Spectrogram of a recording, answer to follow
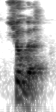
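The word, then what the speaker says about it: sugar: जैसे एक बहुत ही कॉमन शब्द है एस यू जी ए आर इसका मतलब आप जानते होंगे चीनी उसका सही उच्चारण है शुगर ना कि शुगर इसी तरह एस यू आर इका उच्चारण भी शो या शुगर होता है।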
